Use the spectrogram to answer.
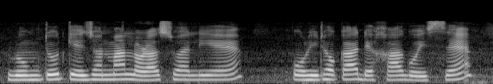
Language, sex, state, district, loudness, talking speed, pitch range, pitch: Assamese, female, Assam, Kamrup Metropolitan, -15 LUFS, 95 wpm, 210-230 Hz, 215 Hz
